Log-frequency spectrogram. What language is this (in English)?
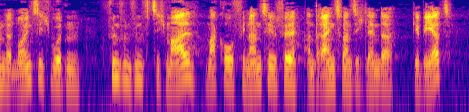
German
